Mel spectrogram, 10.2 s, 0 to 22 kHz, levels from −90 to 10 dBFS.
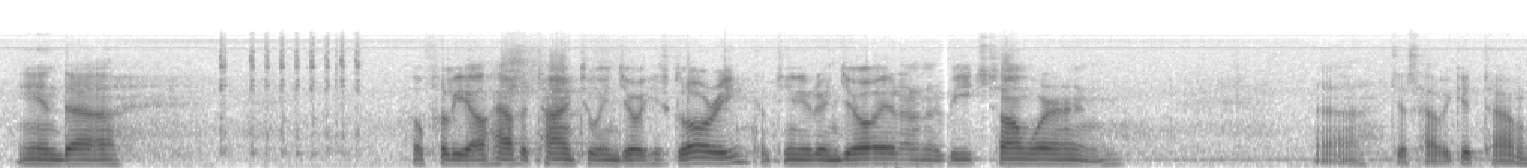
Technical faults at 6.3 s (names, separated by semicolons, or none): repeated packet loss (robotic sound)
